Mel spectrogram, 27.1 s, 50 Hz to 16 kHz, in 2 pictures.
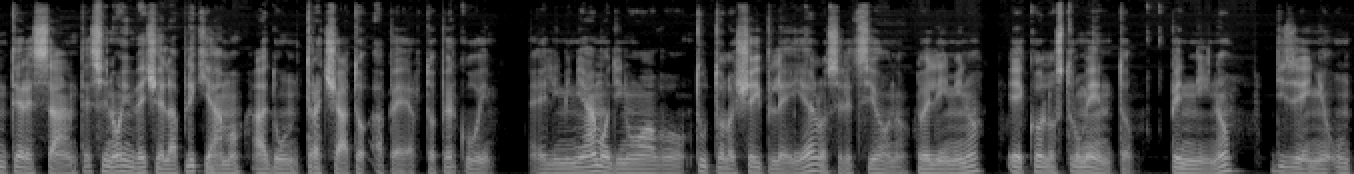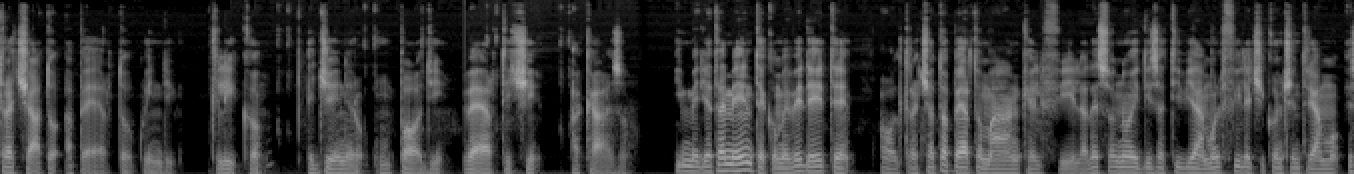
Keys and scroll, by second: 9.0 BackSpace.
